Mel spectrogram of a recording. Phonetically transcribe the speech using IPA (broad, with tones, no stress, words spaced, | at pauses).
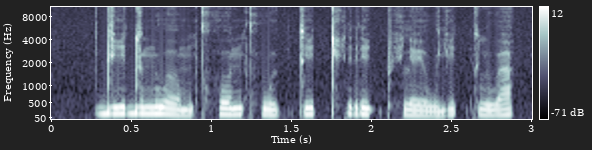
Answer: diː˦˥du˦˥nwɤː˨˩mkʰo˦˥n kʰwɯ˨˩k̚ti˦˥t̚ kʰri˦˥ʔpʰleː˨˩wji˥˩t̚klu˦˥a̯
